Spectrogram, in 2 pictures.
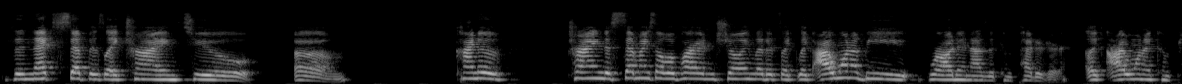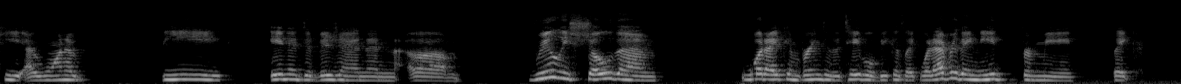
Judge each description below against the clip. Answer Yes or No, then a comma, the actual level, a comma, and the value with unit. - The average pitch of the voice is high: Yes, high, 220 Hz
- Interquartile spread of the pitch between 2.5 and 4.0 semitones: Yes, average, 3.1 semitones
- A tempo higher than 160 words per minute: No, average, 155 wpm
